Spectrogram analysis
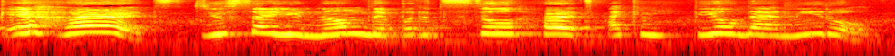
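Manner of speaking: high, loud mock complaint about the pain; retold loud protest. To the doctor who claimed it was numbed, a high loud protest.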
